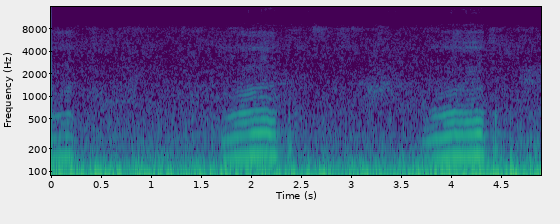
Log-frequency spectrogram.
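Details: A puppy snoring in its sleep: two drawn-out, squeaky nasal tones gliding upward, about two seconds apart, over a strong low-pitched rumble.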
